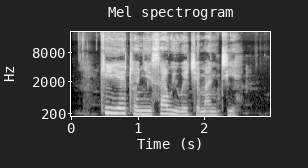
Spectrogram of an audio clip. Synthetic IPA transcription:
kʰijɛtʰɔɲisawiwɛt͡ʃɛman̩tʰie

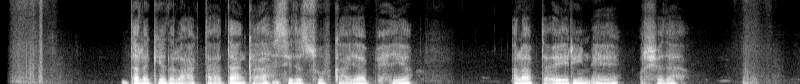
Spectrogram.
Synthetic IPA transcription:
d̪ɐlɐɡjɐðɐlɑʕɑɡ̚t̪ʰɐʕɑd̪aːŋkʰɐɐhsɪðɐsuːfkʰɐːjaːbɪħɪjɐ | ɐlaːb̚t̪ʰɐʕɛjɾiːnɛː | ɔrʃɐðɐɦɐ

